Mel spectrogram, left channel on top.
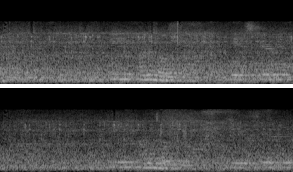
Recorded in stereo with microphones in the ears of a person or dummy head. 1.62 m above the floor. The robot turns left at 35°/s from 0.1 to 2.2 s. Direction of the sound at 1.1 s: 105° left.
